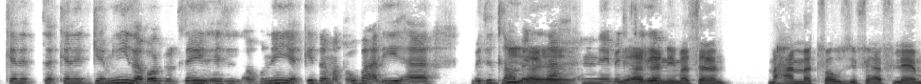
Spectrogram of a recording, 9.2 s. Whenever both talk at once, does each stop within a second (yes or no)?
no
